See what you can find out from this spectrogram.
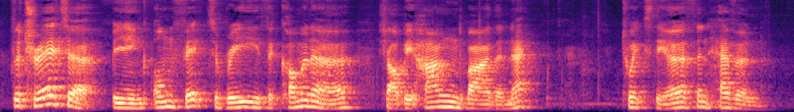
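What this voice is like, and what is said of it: Put-on old-fashioned nobleman accent. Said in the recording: “I'm doing my best accent. ... Where's this nobleman from ... Good accent”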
